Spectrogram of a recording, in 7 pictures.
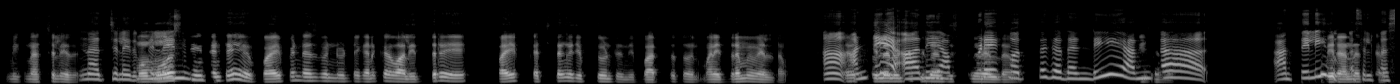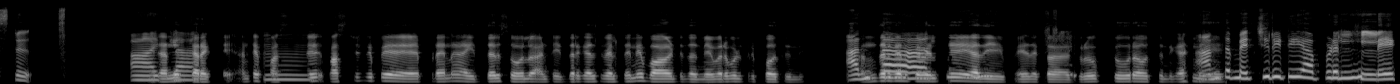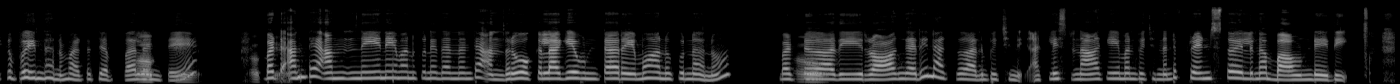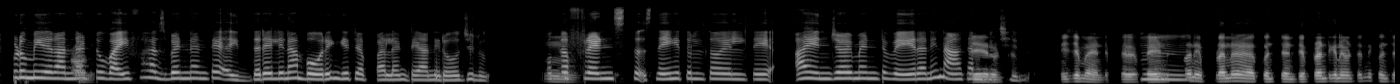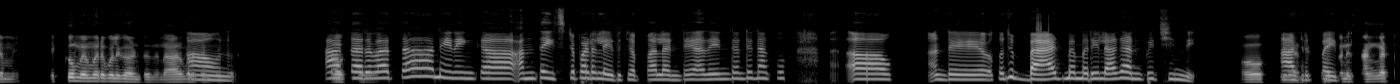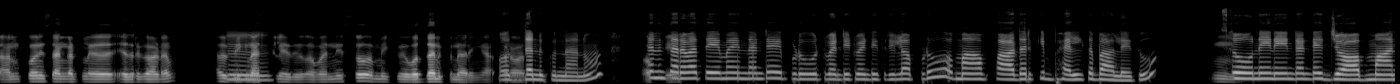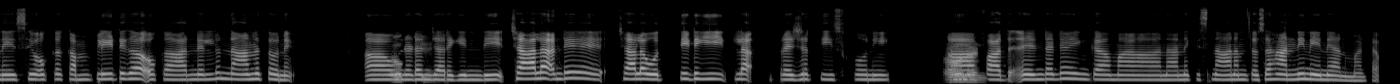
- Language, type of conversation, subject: Telugu, podcast, ప్రయాణంలో మీరు నేర్చుకున్న అత్యంత ముఖ్యమైన పాఠం ఏమిటి?
- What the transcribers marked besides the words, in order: in English: "మో మోస్ట్‌లి"; in English: "వైఫ్ అండ్ హస్బాండ్"; in English: "వైఫ్"; in English: "కరెక్ట్"; in English: "ఫస్ట్"; lip smack; in English: "ఫస్ట్, ఫస్ట్"; in English: "సోలో"; in English: "మెమరబుల్ ట్రిప్"; chuckle; in English: "గ్రూప్ టూర్"; in English: "మెచ్యూరిటీ"; in English: "బట్"; in English: "బట్"; in English: "రాంగ్"; in English: "అట్లీస్ట్"; in English: "ఫ్రెండ్స్‌తో"; lip smack; in English: "వైఫ్ హస్బాండ్"; in English: "ఫ్రెండ్స్‌తొ"; in English: "ఎంజాయ్మెంట్"; in English: "ఫ్రెండ్స్‌తోనే"; in English: "డిఫరెంట్‌గానే"; in English: "మెమరబుల్‌గా"; in English: "నార్మల్"; in English: "బ్యాడ్ మెమరీ"; in English: "ట్రిప్"; in English: "సో"; in English: "ట్వెంటీ ట్వెంటీ త్రీలో"; in English: "ఫాదర్‌కి హెల్త్"; in English: "సో"; in English: "జాబ్"; in English: "కంప్లీట్‌గా"; in English: "ప్రెషర్"; in English: "ఫాదర్"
